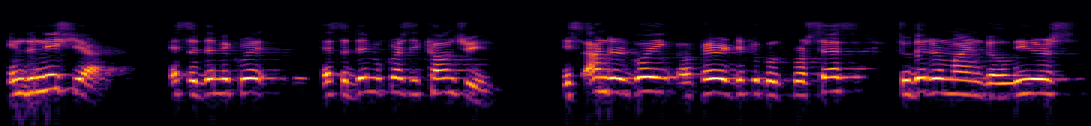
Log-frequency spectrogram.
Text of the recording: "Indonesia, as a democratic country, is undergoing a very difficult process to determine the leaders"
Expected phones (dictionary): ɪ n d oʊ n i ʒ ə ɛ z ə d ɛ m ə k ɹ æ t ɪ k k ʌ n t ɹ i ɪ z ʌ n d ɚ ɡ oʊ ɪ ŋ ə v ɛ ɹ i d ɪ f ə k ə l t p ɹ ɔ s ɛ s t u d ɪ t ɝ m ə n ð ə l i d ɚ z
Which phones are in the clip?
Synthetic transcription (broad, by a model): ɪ n d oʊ n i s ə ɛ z ə d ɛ m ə k ɹ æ s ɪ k k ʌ n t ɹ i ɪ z ʌ n d ɚ ɡ oʊ ɪ ŋ ə v ɛ ɹ i d ɪ f ə k ə l t p ɹ ɔ s ɛ s t u d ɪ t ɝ m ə n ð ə l i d ɚ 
